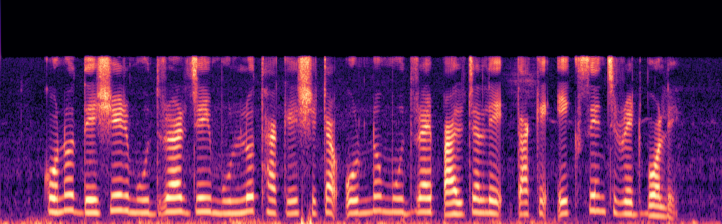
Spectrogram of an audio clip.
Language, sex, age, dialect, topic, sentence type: Bengali, female, 25-30, Standard Colloquial, banking, statement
